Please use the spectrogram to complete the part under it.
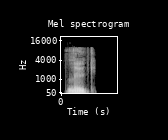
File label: "Luke", men names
